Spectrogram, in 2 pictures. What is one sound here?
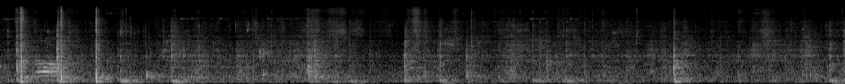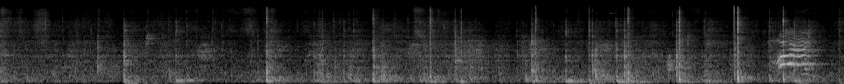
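Gloved punches thud against a body.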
